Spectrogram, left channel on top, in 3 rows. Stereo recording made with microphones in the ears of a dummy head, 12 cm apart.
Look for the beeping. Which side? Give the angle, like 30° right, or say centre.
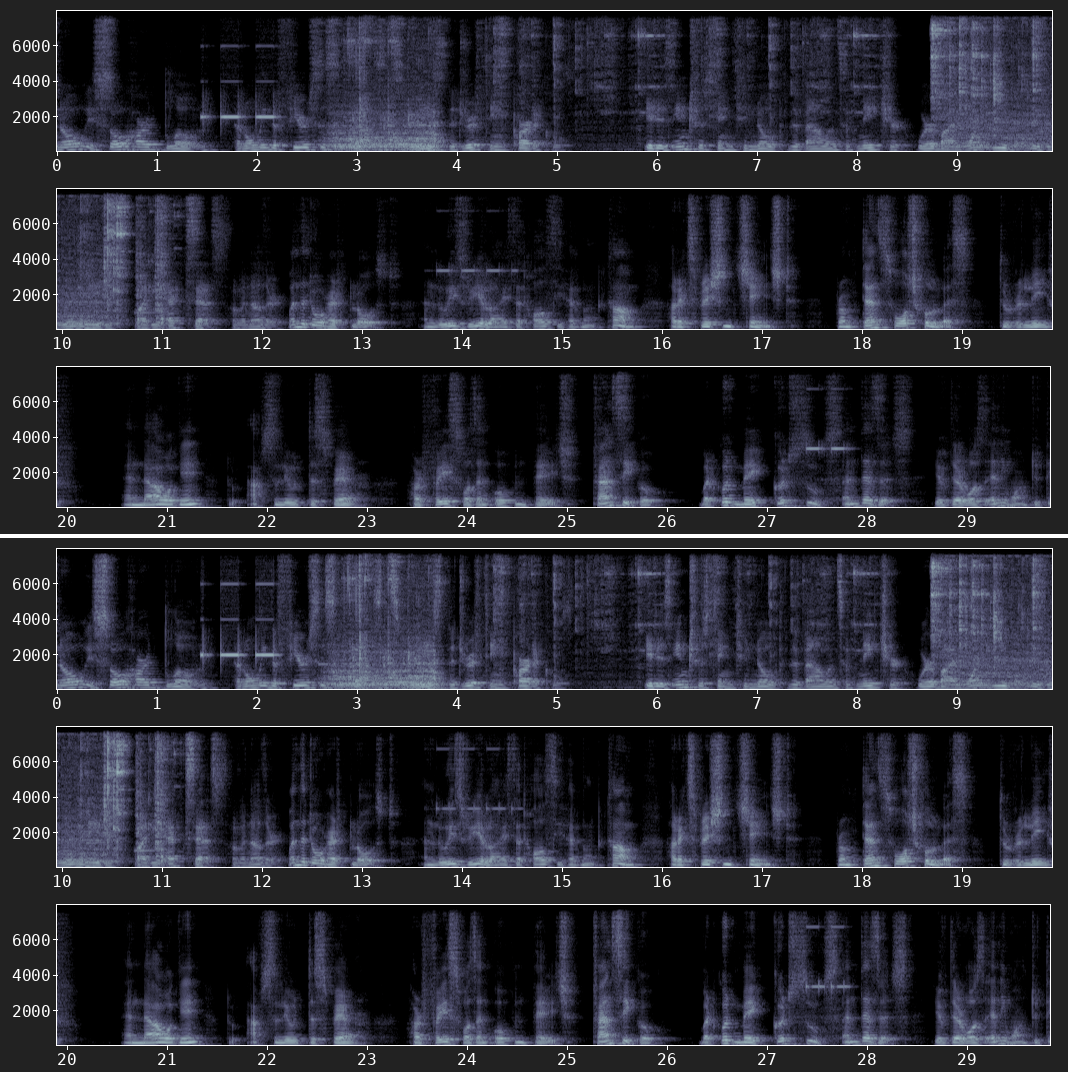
40° right.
